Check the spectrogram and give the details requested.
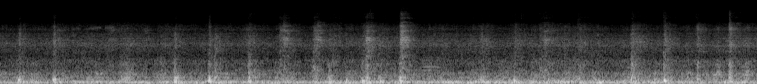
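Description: Indian Railways passenger coach running along the track, heard from its open doorway: a steady rumble of the running gear with irregular clicks and knocks of the wheels over rail joints.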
